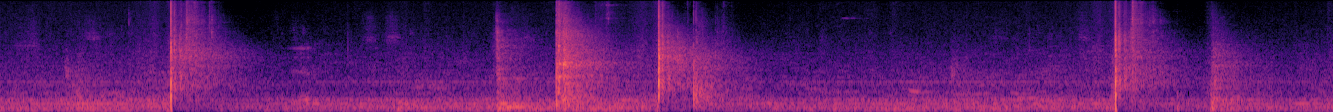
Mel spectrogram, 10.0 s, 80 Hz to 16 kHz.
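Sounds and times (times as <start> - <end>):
baseball bat cracking a ball: 1.2 - 1.8, 4.2 - 5.5, 8.3 - 9.4.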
